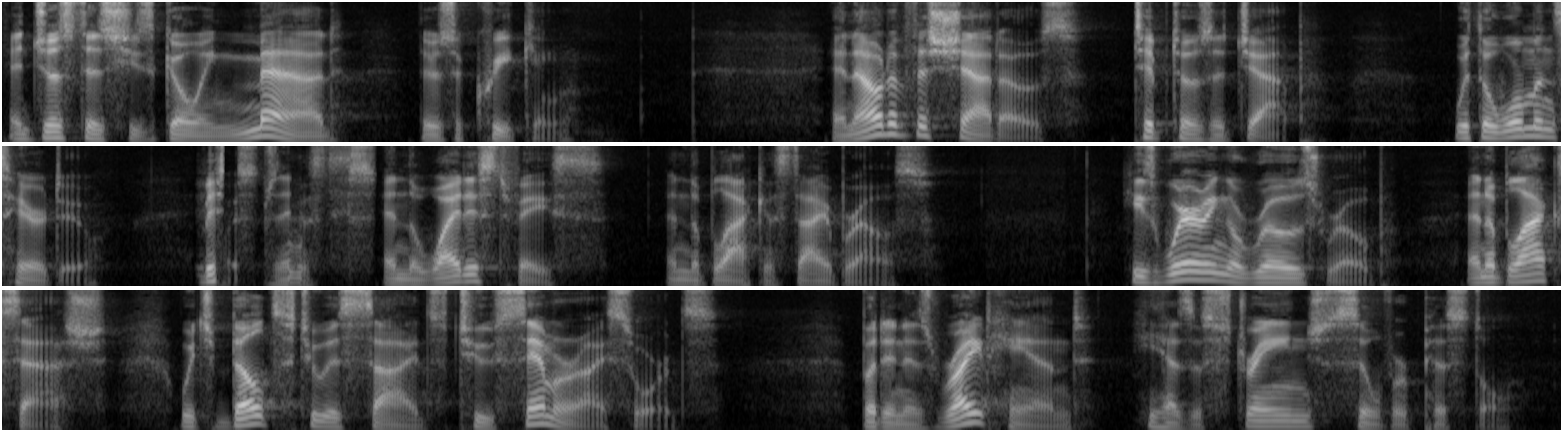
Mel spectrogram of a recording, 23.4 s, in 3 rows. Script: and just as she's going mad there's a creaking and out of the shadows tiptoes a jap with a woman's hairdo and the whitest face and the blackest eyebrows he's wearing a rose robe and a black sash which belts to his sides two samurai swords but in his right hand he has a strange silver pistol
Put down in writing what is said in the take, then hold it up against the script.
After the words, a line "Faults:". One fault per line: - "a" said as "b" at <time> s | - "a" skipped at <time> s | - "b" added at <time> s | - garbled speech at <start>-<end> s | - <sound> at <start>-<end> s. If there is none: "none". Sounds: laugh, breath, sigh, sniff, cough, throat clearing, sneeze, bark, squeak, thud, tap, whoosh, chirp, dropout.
and just as she's going mad there's a creaking and out of the shadows tiptoes a jap with a woman's hairdo [garbled] and the whitest face and the blackest eyebrows he's wearing a rose robe and a black sash which belts to his sides two samurai swords but in his right hand he has a strange silver pistol
Faults:
- garbled speech at 8.8-9.7 s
